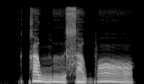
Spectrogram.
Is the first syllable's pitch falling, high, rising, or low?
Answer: falling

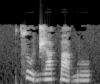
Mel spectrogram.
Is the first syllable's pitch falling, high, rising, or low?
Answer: falling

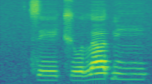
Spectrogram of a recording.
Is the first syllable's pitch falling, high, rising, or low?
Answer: low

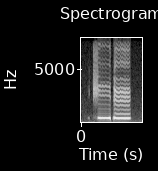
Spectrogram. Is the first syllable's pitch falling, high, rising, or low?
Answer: high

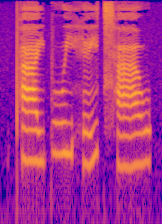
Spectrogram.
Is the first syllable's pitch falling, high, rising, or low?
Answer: low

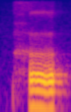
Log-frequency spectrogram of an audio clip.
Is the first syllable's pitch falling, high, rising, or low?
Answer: low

